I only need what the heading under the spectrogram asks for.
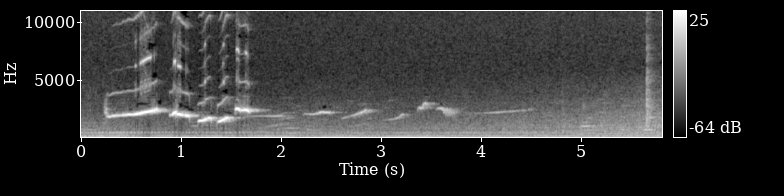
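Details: White-rumped shama female calling a male: a fast run of five or six bright, downward-sliding whistles, followed by quieter scattered whistled notes that fade out.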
